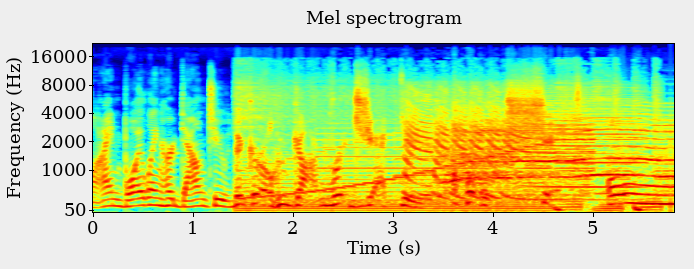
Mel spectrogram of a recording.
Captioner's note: cacophony of obnoxious sound effects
